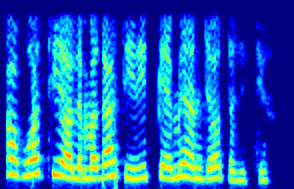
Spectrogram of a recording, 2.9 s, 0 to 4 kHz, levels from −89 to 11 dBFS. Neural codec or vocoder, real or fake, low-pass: vocoder, 22.05 kHz, 80 mel bands, Vocos; fake; 3.6 kHz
